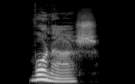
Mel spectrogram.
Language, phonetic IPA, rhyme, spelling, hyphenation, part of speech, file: Hungarian, [ˈvonaːʃ], -aːʃ, vonás, vo‧nás, noun, Hu-vonás.ogg
- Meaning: 1. verbal noun of von: traction, drawing (the act of pulling, literally or figuratively) 2. dash, stroke, mark, line 3. feature, lineament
